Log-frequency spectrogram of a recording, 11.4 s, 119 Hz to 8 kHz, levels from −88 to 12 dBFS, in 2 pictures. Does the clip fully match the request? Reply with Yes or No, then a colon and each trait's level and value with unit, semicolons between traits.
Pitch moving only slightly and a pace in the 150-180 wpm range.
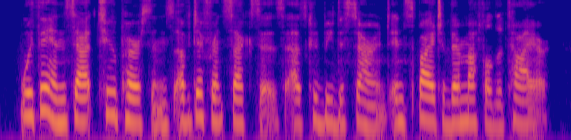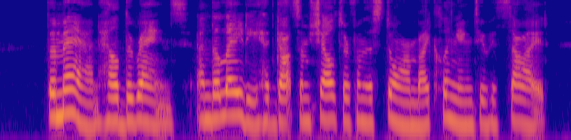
No: narrow, 2.3 semitones; fast, 205 wpm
